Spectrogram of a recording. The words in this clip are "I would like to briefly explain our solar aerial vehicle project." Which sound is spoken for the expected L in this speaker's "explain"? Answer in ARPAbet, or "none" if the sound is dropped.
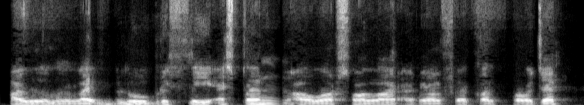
none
